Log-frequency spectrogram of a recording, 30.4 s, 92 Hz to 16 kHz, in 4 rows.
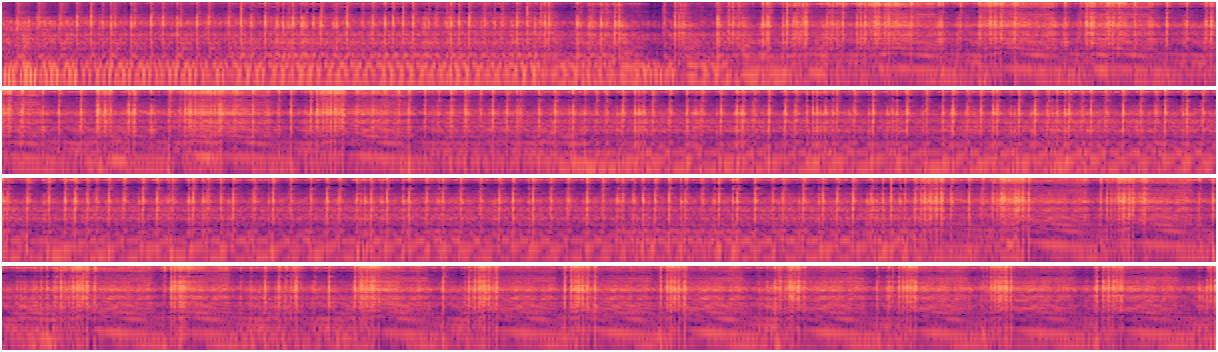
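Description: Two-stroke petrol engine of a Rovan Baja 1/5-scale RC buggy catching at the very start and running fast for a few seconds before settling to a steady idle. From about two-thirds of the way through it is revved in short throttle blips about once a second.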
